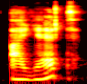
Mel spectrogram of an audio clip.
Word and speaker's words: Etteilla: Double L's have more of a what Americans would think of, or English speakers would think of, as a Y sound. So his name is Ayette, and the reversal of his name is Etteilla.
